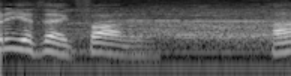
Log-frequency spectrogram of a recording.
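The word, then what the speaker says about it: Fani: f do you think fonnie huh F A ni I that's pronounced Fanny but you're not allowed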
